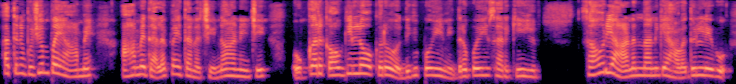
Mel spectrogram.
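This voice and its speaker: A woman narrating a love story in a steady, even reading voice. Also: medium pitch, moderate pace, dry recording, lo-fi sound.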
